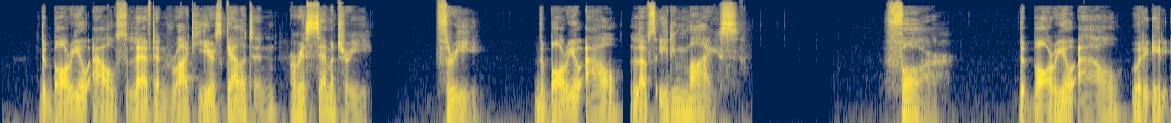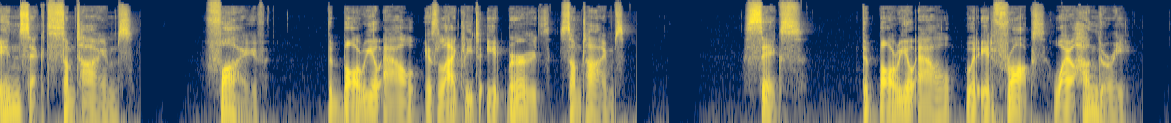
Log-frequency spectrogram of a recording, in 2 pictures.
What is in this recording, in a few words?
male chinese voice over talent english; mandarin chinese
